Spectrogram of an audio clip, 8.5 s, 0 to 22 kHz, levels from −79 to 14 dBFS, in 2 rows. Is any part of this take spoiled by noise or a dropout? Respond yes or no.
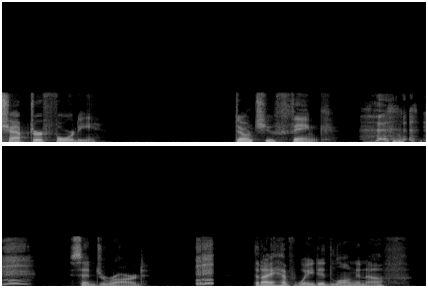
yes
